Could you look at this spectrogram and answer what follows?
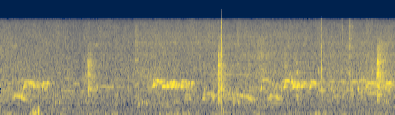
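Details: Zebra doves, large- and small-voiced, gathered at one location. Trilled coo phrases recur every second or two amid a rushing water-like hiss, sharp clicks, and a faint murmur.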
